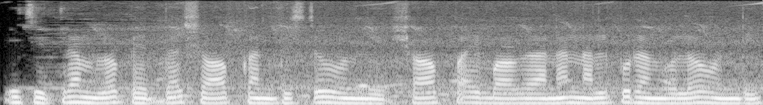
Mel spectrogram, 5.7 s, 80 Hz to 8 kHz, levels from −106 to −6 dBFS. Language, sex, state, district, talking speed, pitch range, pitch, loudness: Telugu, female, Telangana, Mahabubabad, 115 wpm, 135-150 Hz, 140 Hz, -13 LUFS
